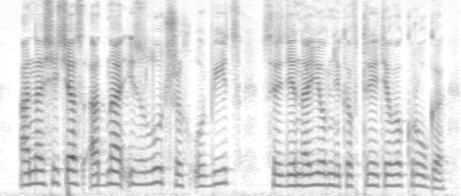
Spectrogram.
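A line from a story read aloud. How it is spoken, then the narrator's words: Calm. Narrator (Russian): спокойно произнес Сейсиен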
